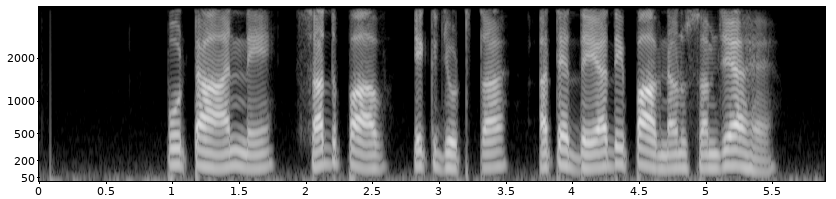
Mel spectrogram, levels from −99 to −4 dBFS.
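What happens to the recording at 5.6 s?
Nothing goes wrong at 5.6 s: the speech carries on intact through that moment, with no dropout, click, distortion or other fault to be heard.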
